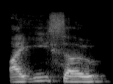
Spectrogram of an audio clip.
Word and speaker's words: Ieso: on twitter tells me it's called ieso rhymes with miso where was this like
